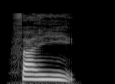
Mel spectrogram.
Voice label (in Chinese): "翻译", Chinese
